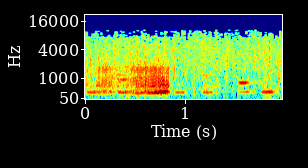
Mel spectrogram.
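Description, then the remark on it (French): An imitated fart, meant as a labouring elephant's: a long, strained buzzing blast, then a string of short tonal toots with brief gaps, moderately loud, with no talking. “Fait de l'éléphant en mal d'enfant.”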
